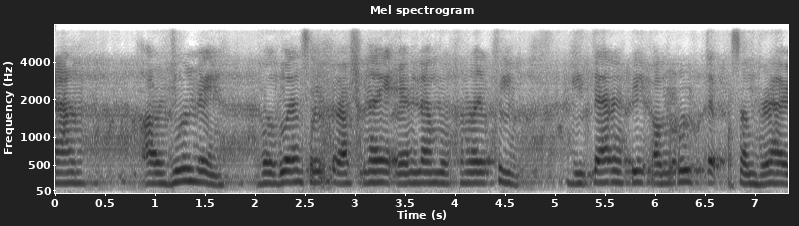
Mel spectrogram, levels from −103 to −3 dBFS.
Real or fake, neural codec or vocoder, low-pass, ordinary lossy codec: fake; codec, 16 kHz, 1 kbps, FreqCodec, smaller model; 7.2 kHz; Opus, 64 kbps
